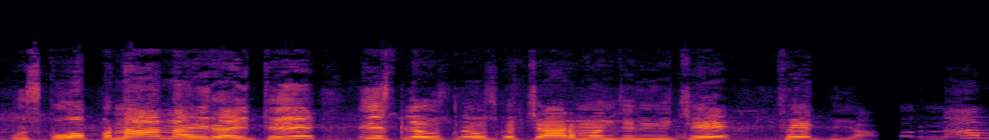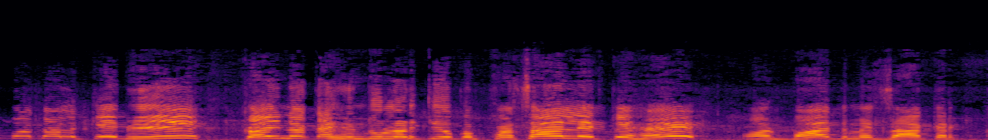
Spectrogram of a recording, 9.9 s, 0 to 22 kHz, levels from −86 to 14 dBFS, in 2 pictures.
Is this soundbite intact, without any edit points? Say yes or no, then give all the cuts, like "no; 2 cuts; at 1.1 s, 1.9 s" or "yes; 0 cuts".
no; 1 cut; at 4.6 s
